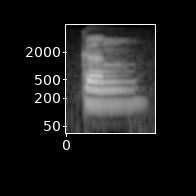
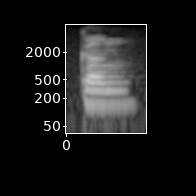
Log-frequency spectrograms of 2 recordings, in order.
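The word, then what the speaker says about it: 庚: The iron is pronounced as Geng. Geng.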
